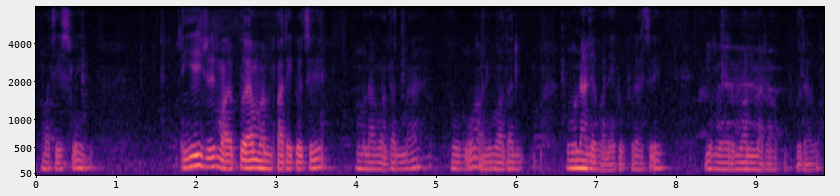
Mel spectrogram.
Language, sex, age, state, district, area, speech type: Nepali, female, 60+, West Bengal, Jalpaiguri, rural, spontaneous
